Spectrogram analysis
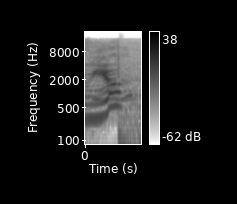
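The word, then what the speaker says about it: Miya: oh do you play Mia Maya I play zong so apparently we pronounce Mia Maya now yeah it's Maya apparently Maya and zong is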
